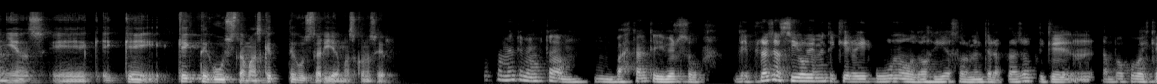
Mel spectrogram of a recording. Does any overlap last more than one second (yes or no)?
no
